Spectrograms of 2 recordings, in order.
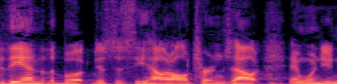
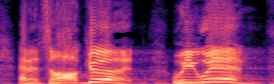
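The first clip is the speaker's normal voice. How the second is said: loud, raised victory cry; triumphant; 5 semitones higher, 7 dB louder, slower than usual. Real, not acted. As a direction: proclaim the win at full force. Triumphant climax of the sermon.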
